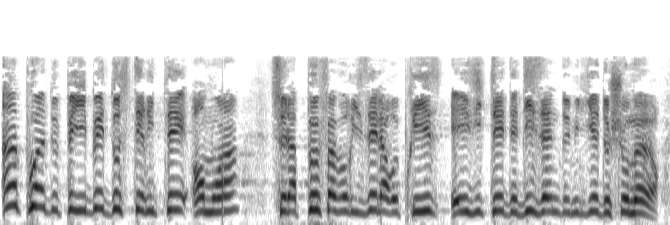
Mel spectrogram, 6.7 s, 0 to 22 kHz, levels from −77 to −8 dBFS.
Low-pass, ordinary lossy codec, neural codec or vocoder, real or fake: none; none; none; real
